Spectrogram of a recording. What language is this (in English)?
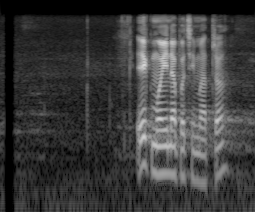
Nepali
